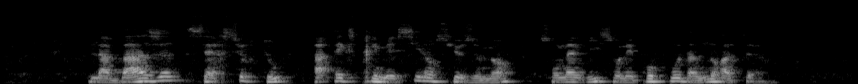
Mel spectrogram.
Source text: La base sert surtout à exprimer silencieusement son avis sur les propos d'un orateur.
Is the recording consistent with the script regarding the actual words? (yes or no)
yes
